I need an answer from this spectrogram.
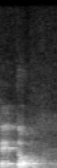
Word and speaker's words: Tetun: Oh, tetung. Tetum. Tetung. Tetum. Ya, tapi bacanya Tetun. Tetun.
